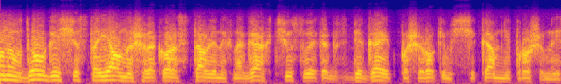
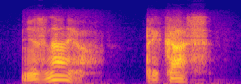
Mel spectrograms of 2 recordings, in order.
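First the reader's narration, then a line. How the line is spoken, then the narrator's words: Policeman sighing. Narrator (Russian): вздохнул милиционер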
